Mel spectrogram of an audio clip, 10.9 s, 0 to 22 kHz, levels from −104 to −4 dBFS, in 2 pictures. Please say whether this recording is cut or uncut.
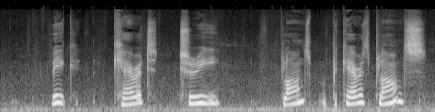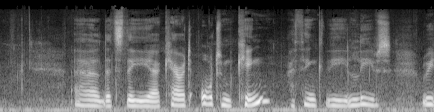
uncut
